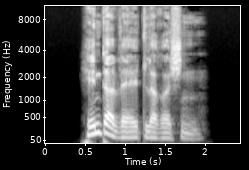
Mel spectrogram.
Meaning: inflection of hinterwäldlerisch: 1. strong genitive masculine/neuter singular 2. weak/mixed genitive/dative all-gender singular 3. strong/weak/mixed accusative masculine singular
- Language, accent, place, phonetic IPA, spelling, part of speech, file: German, Germany, Berlin, [ˈhɪntɐˌvɛltləʁɪʃn̩], hinterwäldlerischen, adjective, De-hinterwäldlerischen.ogg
